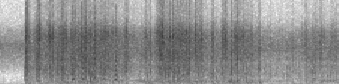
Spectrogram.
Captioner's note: birds flapping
